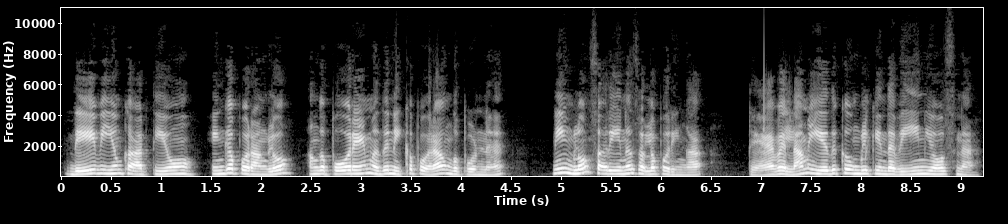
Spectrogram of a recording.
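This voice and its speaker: A woman's voice: on the high side, normal speed, highs cut off, natural voice. A woman voicing a middle-aged wife chiding her husband in a scolding tone, in an audiobook.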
